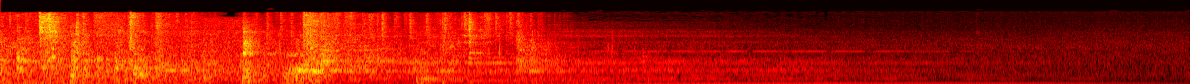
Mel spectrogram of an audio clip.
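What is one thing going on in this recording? A small animal scurries over loose rubble.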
